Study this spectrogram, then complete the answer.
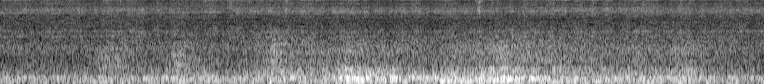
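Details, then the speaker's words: Beretta dual-heat-exchanger boiler while drawing hot water: rough bubbling rumble with irregular crackles from the top as water boils in a limescale-clogged exchanger; the noise stops when hot water is shut off; fix is acid descaling with a pump. "a questo rumore che probabilmente è sopra l'acqua che bolle all'interno dello scambiatore."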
